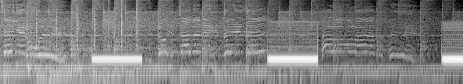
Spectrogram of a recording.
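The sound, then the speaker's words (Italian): Telephone tones sound while a call is placed to a lawyer: three steady, loud, single-pitched tones, each about a second long, repeat at regular intervals, the last cut off, over busy background music. “Via col telefono, vai.”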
